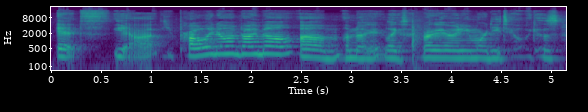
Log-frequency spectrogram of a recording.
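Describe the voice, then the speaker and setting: A woman with a bright, slightly high voice, still worn from a recent illness. She rambles through a casual book review, full of ums and likes and animated asides. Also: rapid-fire, a little hiss or hum.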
